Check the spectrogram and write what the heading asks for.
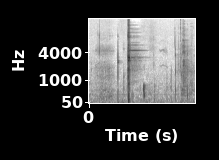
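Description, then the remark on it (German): Two glasses of quickly tapped, foamy beer clink together once in a sharp, bright toast, ringing briefly before fading, with a few softer knocks and rustles around it and no talking. “So, Prost.”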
